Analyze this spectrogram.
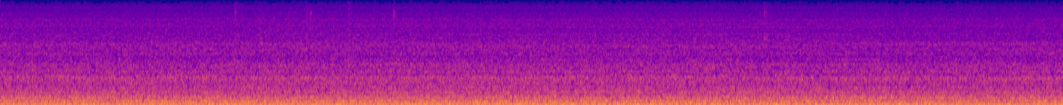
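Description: A bus engine rumbles steadily while riding along.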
